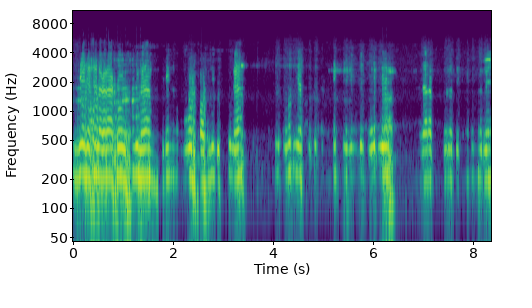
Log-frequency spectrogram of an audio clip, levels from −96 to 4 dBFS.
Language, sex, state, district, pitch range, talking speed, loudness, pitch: Hindi, male, Jharkhand, Jamtara, 200-220 Hz, 135 wpm, -15 LUFS, 210 Hz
